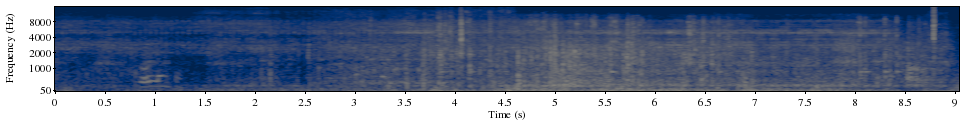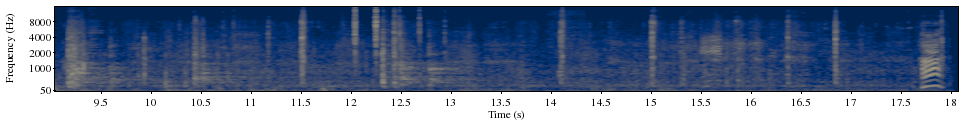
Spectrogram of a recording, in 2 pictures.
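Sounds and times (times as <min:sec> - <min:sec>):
wind rushing over microphone: 0:00.0 - 0:17.7
bike clicks and rattles: 0:00.0 - 0:18.0
bike rolling on dirt trail: 0:00.0 - 0:18.0.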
